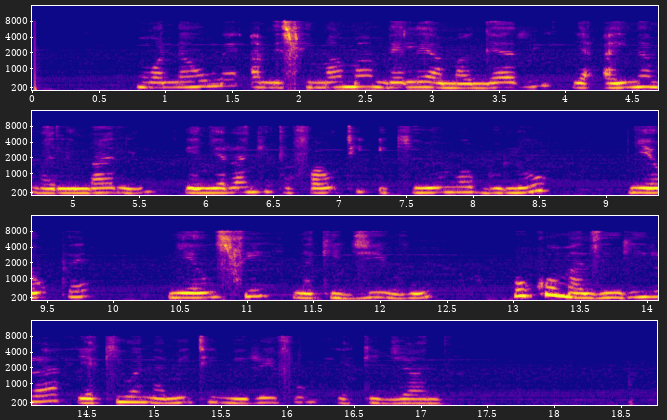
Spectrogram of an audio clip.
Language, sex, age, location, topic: Swahili, female, 18-24, Nairobi, finance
